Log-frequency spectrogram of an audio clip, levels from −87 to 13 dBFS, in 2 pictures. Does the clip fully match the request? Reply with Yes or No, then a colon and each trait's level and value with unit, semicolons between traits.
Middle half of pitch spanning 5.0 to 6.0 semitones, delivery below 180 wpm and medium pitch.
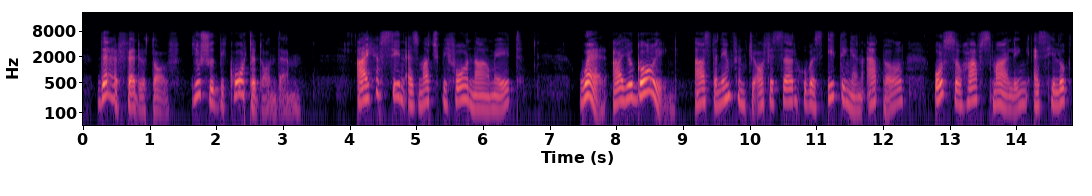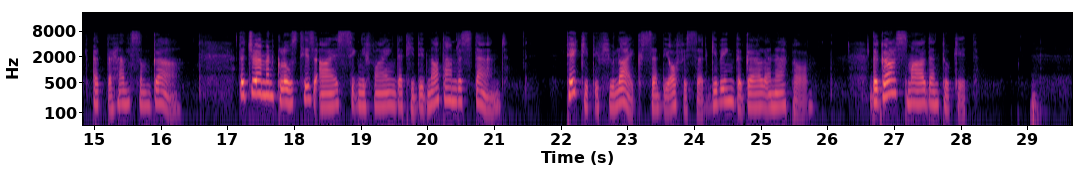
Yes: wide, 5.4 semitones; average, 140 wpm; medium, 170 Hz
